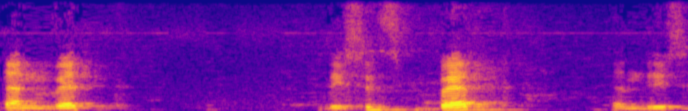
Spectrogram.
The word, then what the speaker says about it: Veth: When there is no dot in Beth, that is transliterated as V.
